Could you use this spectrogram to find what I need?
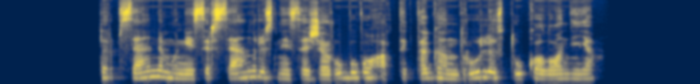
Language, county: Lithuanian, Marijampolė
